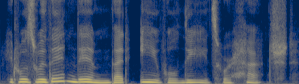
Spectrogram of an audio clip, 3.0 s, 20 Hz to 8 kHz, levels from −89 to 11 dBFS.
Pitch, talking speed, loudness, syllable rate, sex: 215 Hz, 180 wpm, -16 LUFS, 4.8 syllables/s, female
